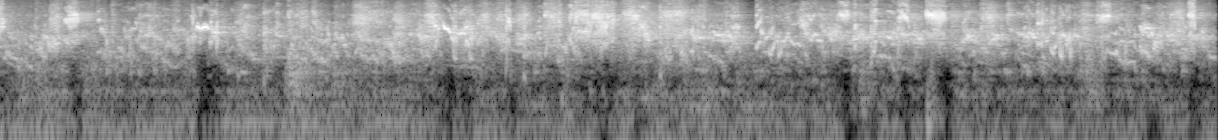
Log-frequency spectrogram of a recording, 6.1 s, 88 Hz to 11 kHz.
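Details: Budgerigars chirping on the morning of October 2, 2023, with steady high twitters, short whistled squeaks and rasping notes overlapping continuously.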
